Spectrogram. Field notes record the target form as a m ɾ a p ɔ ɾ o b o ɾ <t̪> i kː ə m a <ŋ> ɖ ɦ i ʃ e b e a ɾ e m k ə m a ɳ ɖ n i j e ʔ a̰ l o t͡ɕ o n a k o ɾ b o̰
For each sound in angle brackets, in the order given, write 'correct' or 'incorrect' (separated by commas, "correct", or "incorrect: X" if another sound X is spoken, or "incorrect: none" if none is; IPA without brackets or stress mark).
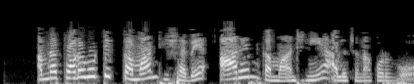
correct, incorrect: ɳ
